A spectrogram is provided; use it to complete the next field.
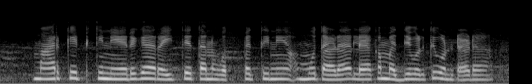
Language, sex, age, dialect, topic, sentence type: Telugu, male, 18-24, Utterandhra, agriculture, question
